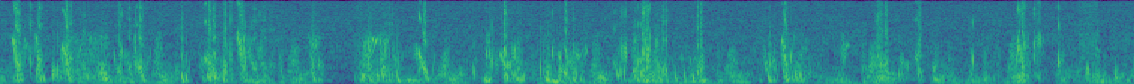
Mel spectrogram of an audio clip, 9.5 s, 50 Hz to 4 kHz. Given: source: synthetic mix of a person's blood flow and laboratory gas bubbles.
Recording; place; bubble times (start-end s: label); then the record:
Doppler ultrasound of blood flow; precordium
0.08-1.26 s: bubbles
1.46-1.61 s: bubbles
1.65-2.34 s: bubbles
2.56-2.72 s: bubbles
2.94-3.38 s: bubbles
3.43-3.64 s: bubbles
3.91-4.41 s: bubbles
4.46-4.92 s: bubbles
5.10-5.91 s: bubbles
6.30-6.78 s: bubbles
7.00-7.09 s: bubbles
7.25-7.71 s: bubbles
8.07-8.15 s: bubbles
8.17-8.31 s: bubbles
8.44-8.73 s: bubbles
8.78-8.86 s: bubbles
8.99-9.43 s: bubbles
From the record:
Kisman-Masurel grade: 444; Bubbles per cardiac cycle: continuous sound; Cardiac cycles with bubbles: 100%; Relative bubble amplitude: maximal (0.775 to 0.999); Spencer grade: 4 (maximum detectable bubble signal sounding continuously throughout systole and diastole of every cardiac period, and overriding the amplitude of the normal cardiac signals); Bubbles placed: only in the low amplitude regions of the cardiac cycle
